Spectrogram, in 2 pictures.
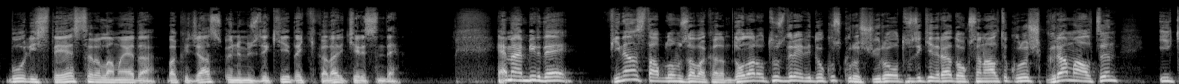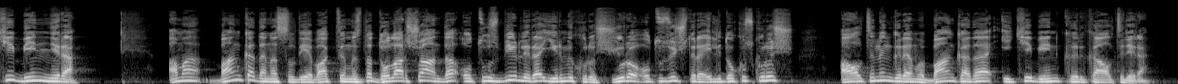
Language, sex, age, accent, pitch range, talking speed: Turkish, male, 40-59, native, 110-155 Hz, 125 wpm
